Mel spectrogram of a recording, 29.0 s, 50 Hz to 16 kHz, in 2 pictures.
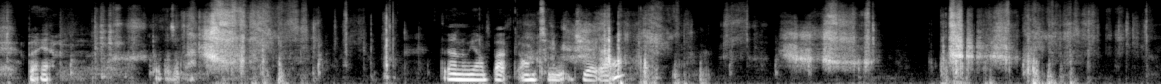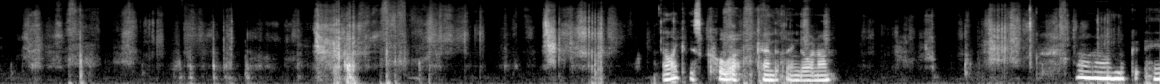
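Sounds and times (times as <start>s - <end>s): book pages turning: 0.6s - 5.0s, 6.6s - 11.0s, 11.6s - 22.3s, 23.3s - 28.5s.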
